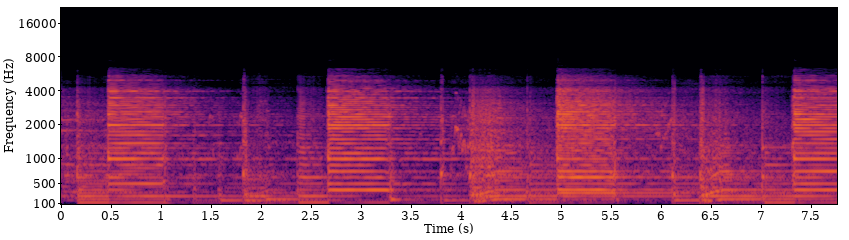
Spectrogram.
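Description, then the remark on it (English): Distorted electric guitar chords played through the overdrive on the dirty side, with reverb dialed in, thick harmonic-rich strums ringing and sustaining in loud, steady bursts with a few choppy changes between them. “And then there's an overdrive on the dirty side.”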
